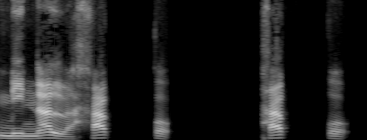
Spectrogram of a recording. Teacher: Nah, kalau wakaf ya, kalau wakaf maka sukunkan dulu qafnya, setelah itu baru ditunaikan tasydidnya.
